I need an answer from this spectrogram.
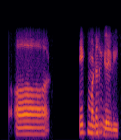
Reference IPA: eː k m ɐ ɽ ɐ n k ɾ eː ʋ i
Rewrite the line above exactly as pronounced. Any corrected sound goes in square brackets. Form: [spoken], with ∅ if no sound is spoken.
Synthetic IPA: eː k m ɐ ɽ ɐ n [ɡ] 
